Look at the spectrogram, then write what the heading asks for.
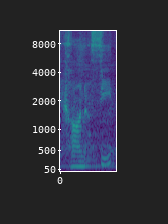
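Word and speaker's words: confit: Well, duck confe. Firstly, I know you don't pronounce the tea. It's duck conf. It's French. So, they don't say t's over in France.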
